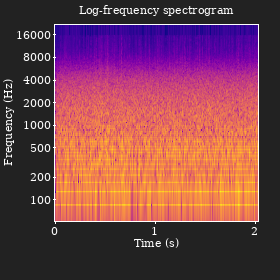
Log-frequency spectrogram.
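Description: CB radio receiver's speaker giving loud, steady static hiss with a low hum underneath, the channel open on received band noise between transmissions. It starts suddenly at the outset.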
